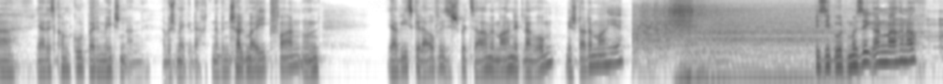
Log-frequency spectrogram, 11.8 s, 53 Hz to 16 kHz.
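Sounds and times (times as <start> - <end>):
speech: 0.2 - 4.2, 4.8 - 8.7, 10.2 - 11.6
car engine cranking and catching then rumbling: 7.9 - 11.0.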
